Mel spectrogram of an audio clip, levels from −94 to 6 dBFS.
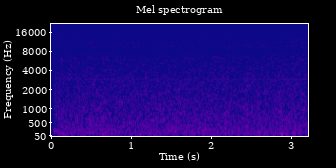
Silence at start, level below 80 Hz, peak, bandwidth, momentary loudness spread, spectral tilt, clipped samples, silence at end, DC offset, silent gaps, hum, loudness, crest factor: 0 s; -88 dBFS; -56 dBFS; 16.5 kHz; 1 LU; -3 dB/octave; under 0.1%; 0 s; under 0.1%; none; none; -69 LUFS; 14 dB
